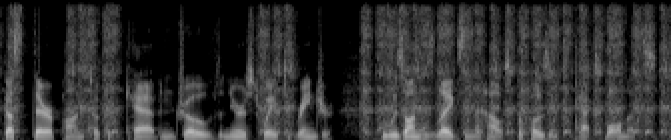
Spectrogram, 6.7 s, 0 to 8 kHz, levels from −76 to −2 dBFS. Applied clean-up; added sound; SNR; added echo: none; Breathing; 12 dB; none.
